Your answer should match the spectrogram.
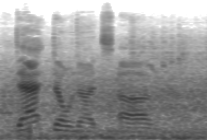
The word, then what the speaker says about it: Dat Donut: We're here in Chicago, and we're on the south side at Dat Donuts, pronounced with a D, and Uncle John Barbecue.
